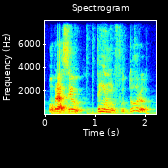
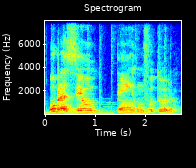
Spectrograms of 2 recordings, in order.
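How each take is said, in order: First: The voice rises at the end. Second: The voice falls at the end.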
